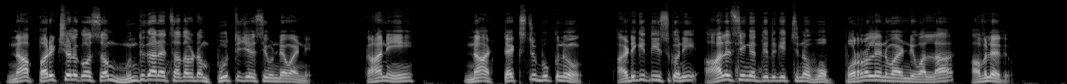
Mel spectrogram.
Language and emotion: Telugu, angry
